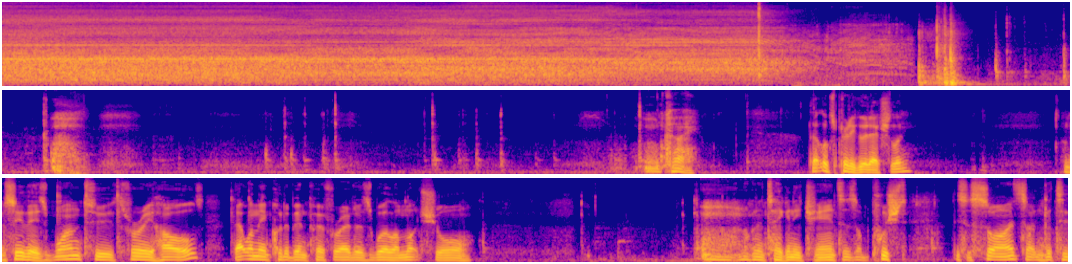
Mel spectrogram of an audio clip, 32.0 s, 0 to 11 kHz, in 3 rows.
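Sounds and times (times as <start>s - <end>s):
electric blower running: 0.0s - 9.2s.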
